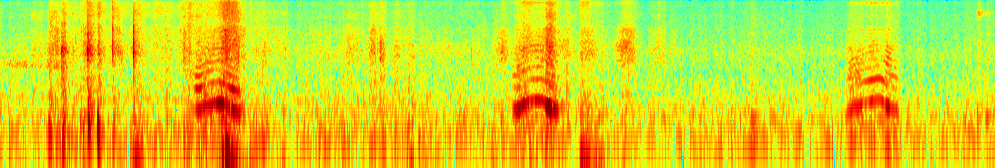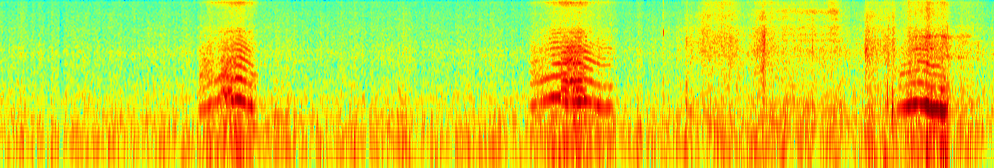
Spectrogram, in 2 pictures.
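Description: A sleeping Scottish Fold cat snores in slow, regular breaths, each with a faint wheezy whistle.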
